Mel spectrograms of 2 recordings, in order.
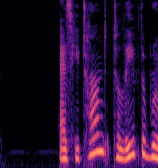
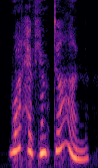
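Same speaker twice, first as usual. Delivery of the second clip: anxiously; 9 semitones higher than usual. A narrator's reading. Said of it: "Melanie asked her husband anxiously".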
